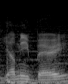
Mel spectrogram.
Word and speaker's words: Yumi Berry: really like uh it's yummy Berry that's how we pronounce it but it's spelled Yumi Berry that's awesome so looking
